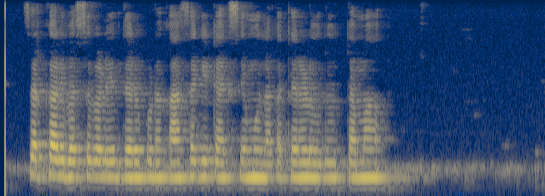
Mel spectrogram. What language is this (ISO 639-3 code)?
kan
